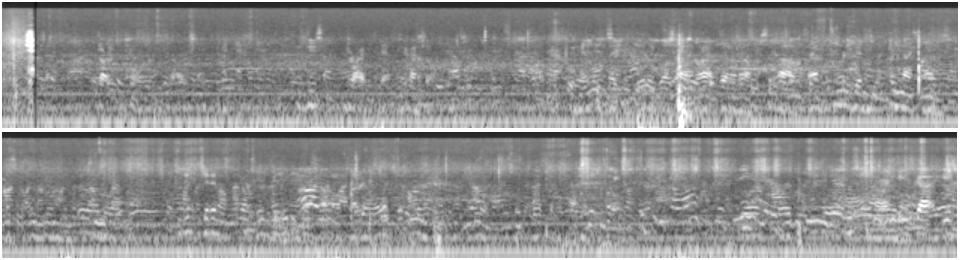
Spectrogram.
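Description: A group of young people talk and call out at a distance, outdoors in the open.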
